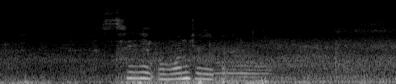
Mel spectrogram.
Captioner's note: muttering to myself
